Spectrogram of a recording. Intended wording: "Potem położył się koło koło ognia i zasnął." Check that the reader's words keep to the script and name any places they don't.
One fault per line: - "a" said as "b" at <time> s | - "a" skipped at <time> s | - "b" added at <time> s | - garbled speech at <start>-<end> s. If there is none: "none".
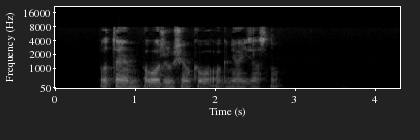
- "koło" skipped at 2.0 s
